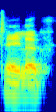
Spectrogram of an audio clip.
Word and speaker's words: Tylo: So the dog who may make an appearance is called Tylo, although I know it's really pronounced Taylo, but nobody in Cardiff pronounces it that way.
